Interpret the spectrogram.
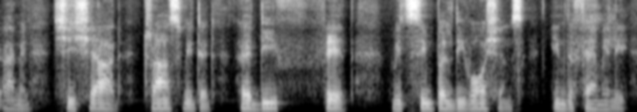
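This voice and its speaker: A middle-aged man from Sri Lanka speaks in a lowish, mellow voice. He answers reflectively, pausing often with fillers and restarting sentences. The sound is close and dry. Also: no echo. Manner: halting, many fillers and restarts. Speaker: Vatican official interviewed.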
